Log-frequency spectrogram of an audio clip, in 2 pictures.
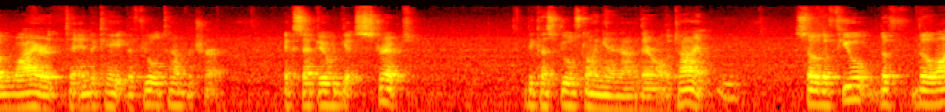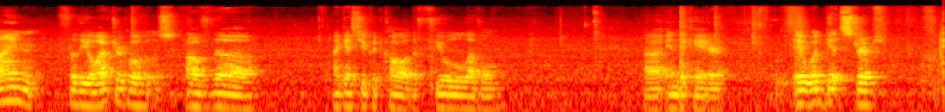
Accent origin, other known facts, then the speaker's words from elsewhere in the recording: United States; here in America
